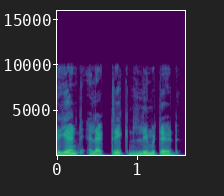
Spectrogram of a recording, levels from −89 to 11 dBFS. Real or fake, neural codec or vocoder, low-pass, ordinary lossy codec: real; none; 9.9 kHz; none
